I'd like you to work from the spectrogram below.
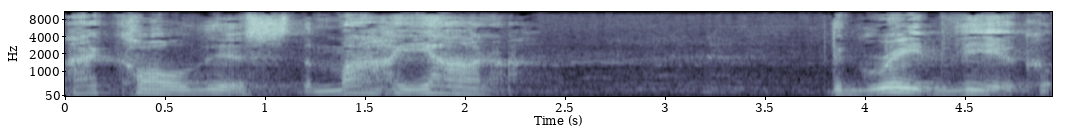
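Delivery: fake Southern American accent. Retelling what a woman said, in her Southern American accent. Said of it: "in her Southern American accent".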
